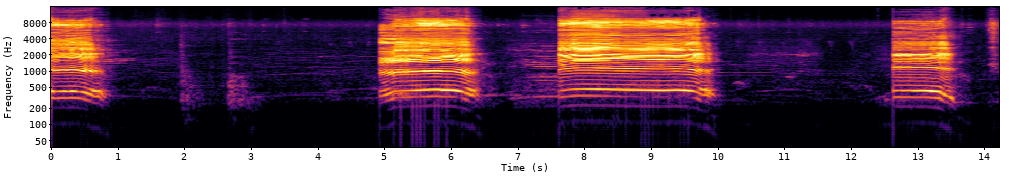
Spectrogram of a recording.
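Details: Cow mooing in loud, harmonic-rich bellows, each one to two seconds long, with a short call at the start, two long moos in the middle and a final one near the end, quiet pauses between.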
